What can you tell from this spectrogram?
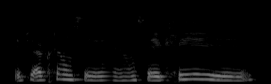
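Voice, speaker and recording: With fairly even intonation, the woman's voice carries a dark, mellow tone. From rural France (Montbrison, Loire). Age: 20s. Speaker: pastry entrepreneur. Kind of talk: podcast interview.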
